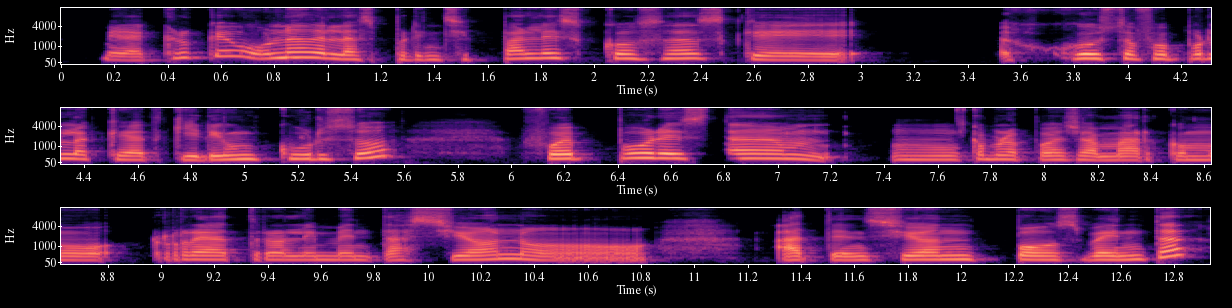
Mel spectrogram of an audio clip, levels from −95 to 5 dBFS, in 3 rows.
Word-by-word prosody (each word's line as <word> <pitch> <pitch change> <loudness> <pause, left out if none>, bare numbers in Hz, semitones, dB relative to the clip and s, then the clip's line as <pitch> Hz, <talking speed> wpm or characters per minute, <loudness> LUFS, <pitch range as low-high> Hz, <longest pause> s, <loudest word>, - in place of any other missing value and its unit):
Mira, 165 -3 -3
creo 275 +9 -6
que 345 - -2
una 290 -1 +3
de 275 - +5
las 205 -3 0
principales 195 +7 -3
cosas, 235 +1 -1
que 175 -1 -2 0.5
justo 230 0 +2
fue 220 0 -1
por 230 +2 -2
la 220 -2 +1
que 195 -3 -3
adquirí 175 0 -1
un 210 +2 +2
curso 220 - 0 0.4
fue 230 0 +5
por 250 +3 +4
esta, 240 0 +3 0.4
mm, 185 0 -5
¿cómo 205 -1 -2
le 195 - 0
puedes 185 0 -2
llamar? 170 -1 -1
Como 175 -1 -3
retroalimentación 185 +1 -1
o - - -3 0.5
atención 185 +3 +1
posventa. 185 - +4
195 Hz, 140 wpm, -23 LUFS, 180-235 Hz, 0.5 s, de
